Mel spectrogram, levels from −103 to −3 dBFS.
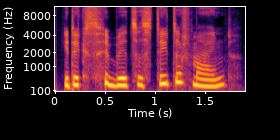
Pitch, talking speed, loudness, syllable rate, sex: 255 Hz, 190 wpm, -17 LUFS, 5.6 syllables/s, female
